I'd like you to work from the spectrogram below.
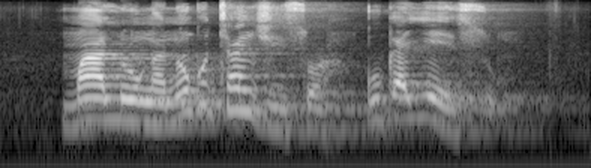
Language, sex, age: Xhosa, male, 33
